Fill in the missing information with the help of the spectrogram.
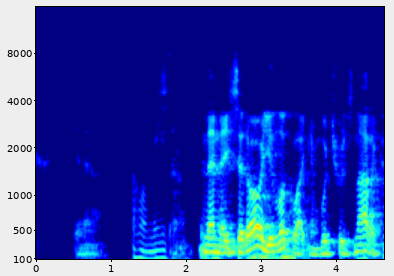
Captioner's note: laughs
